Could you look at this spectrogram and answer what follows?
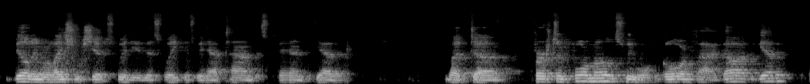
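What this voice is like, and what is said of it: Hoarse, strained, partly lost voice. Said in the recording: “If you're wondering about my voice, I've lost my voice from yelling at camp all last week ... hopefully as we get through this week, my voice will come back.”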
